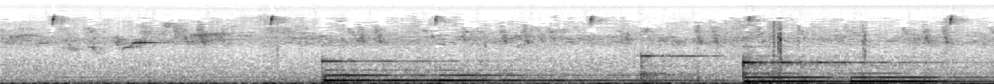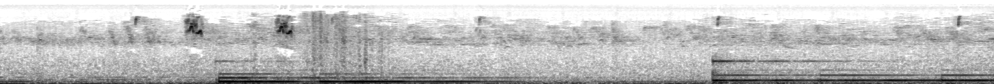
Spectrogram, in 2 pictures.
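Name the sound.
sparrow chirping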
